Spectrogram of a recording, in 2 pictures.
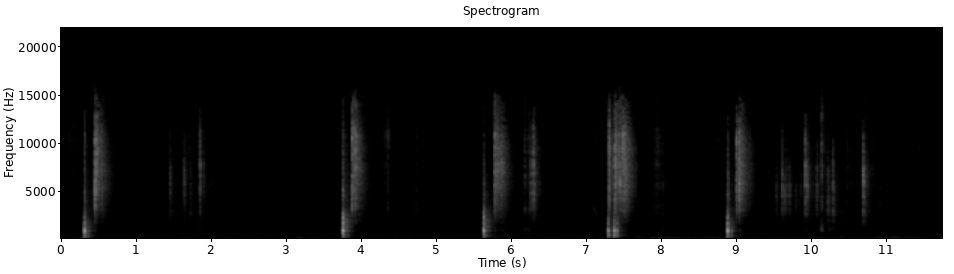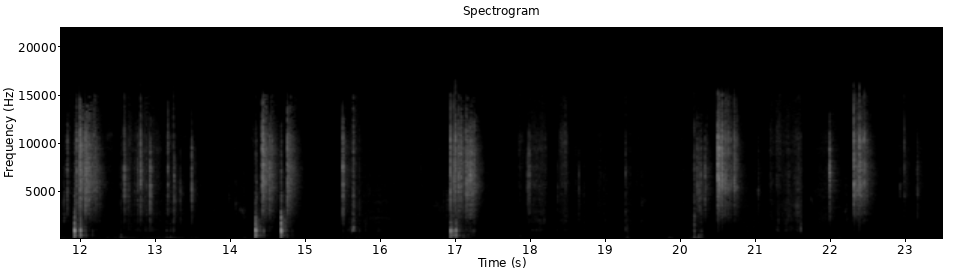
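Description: Glass stones click sharply against each other as a hand picks them up.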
